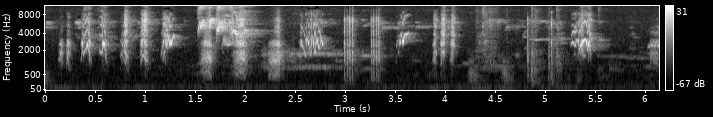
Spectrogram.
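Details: Rough-voiced Javan myna (jalak kebo) in full song, nodding its head: dense rhythmic squawks and clicks, a buzzy rasp, and short whistled phrases repeated quickly.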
